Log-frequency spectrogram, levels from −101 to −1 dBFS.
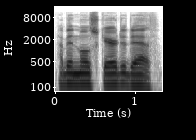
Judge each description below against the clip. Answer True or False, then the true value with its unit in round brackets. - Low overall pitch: True (115 Hz)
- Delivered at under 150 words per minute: False (270 wpm)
